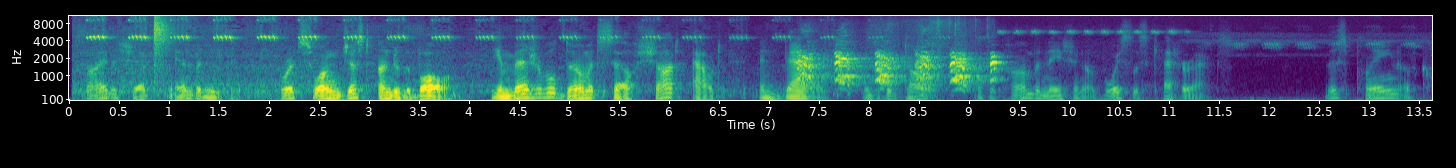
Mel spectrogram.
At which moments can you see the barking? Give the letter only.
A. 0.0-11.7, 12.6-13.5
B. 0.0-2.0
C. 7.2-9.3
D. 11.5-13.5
C.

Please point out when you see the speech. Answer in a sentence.
The speech can be heard from 0.0 to 11.7 s and from 12.6 to 13.5 s.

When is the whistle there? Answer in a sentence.
You can't hear the whistle here.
